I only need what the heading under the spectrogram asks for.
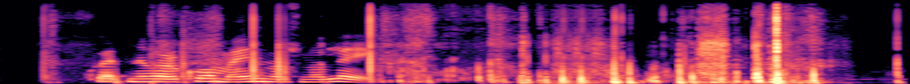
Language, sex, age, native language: Icelandic, female, 11, Icelandic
